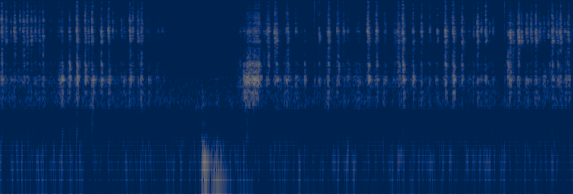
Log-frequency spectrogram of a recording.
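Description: A wooden stylus scratches the coated surface of a flat scratch-art card of black wax-coated paper, revealing the colors beneath. Dense, dry, bright scraping strokes run in quick rhythmic bursts, broken by a brief pause and a soft low thump near the middle before the scratching resumes.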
